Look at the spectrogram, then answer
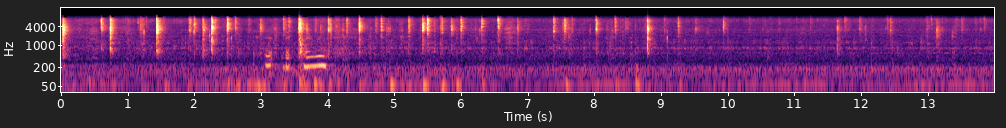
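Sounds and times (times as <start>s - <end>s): animal claws scratching wood floor: 0.0s - 10.0s.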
